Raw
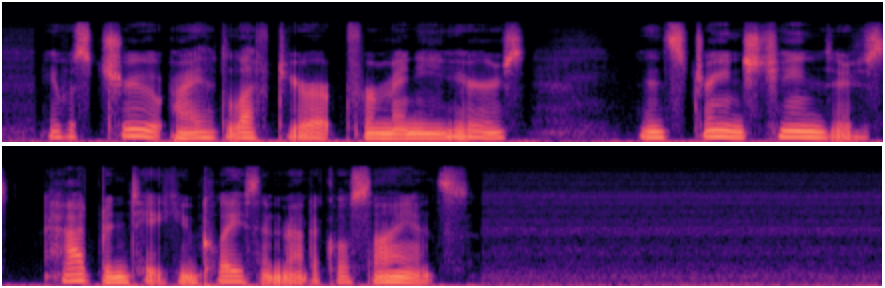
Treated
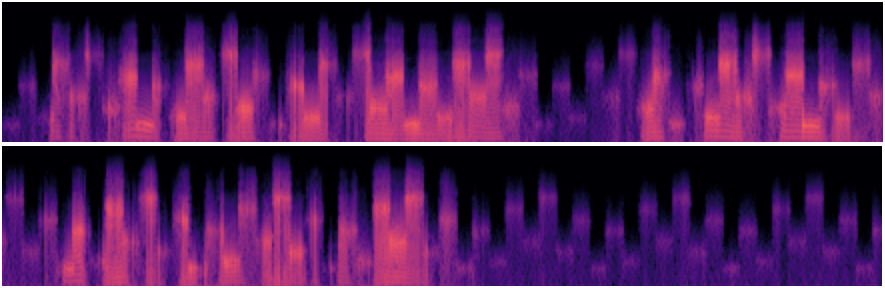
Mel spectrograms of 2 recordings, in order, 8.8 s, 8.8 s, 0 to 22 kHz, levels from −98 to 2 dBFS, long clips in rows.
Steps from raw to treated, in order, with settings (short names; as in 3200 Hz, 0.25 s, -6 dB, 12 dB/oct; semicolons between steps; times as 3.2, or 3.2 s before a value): spectral contrast lowered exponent 0.15; stepped low-pass 12 Hz 530–4700 Hz; gain -7 dB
